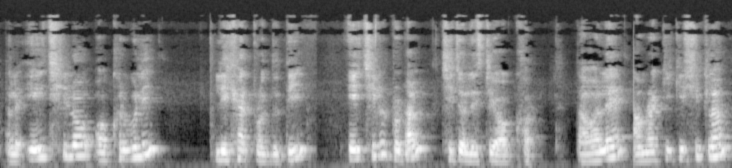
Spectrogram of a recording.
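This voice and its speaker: Male language teacher, mellow tone, patient, repeats each sound, recorded off-mic. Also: a little high, animated, moderate pace, far from the mic. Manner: mixes English words into explanations. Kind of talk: online language lesson.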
